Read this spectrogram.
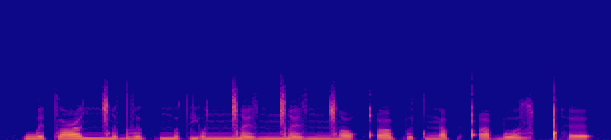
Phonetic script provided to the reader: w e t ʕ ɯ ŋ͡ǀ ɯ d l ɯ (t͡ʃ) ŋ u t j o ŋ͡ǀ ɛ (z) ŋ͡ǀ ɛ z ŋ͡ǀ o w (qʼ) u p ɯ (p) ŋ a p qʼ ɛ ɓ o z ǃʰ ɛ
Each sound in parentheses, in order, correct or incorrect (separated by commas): incorrect, correct, correct, incorrect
